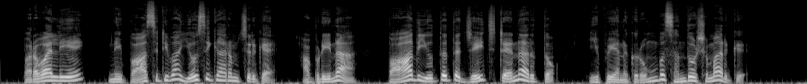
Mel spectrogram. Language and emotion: Tamil, happy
